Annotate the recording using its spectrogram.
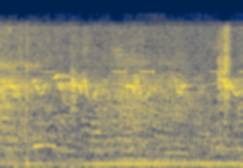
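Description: Outdoor background with a steady low hum and faint high chirps.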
